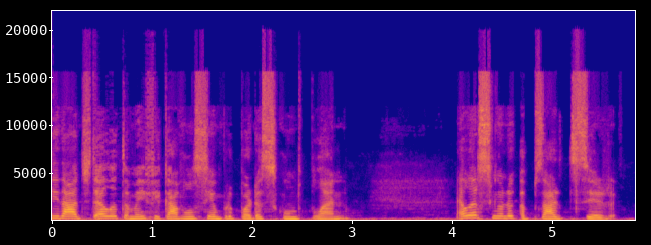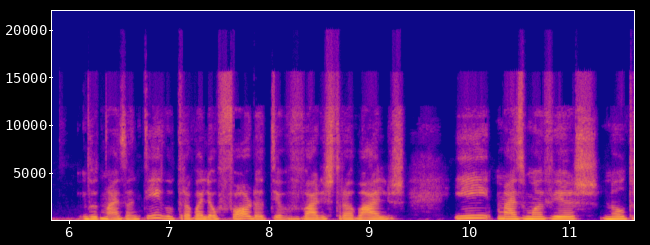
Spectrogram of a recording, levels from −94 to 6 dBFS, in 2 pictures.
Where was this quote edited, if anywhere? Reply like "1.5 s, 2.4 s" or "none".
4.3 s, 4.7 s, 6.3 s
